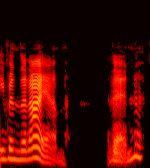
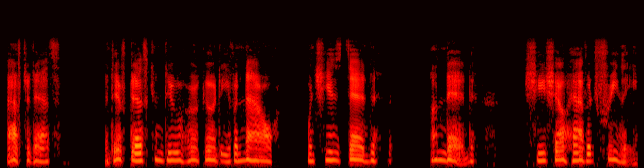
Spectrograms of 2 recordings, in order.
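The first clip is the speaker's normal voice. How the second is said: full of pity. Acted. Old doctor pleads kindly with the grieving young lord. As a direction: beg him gently, heart aching. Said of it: "with an accent full of pity".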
